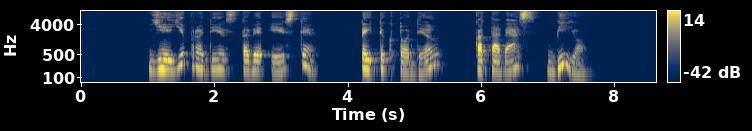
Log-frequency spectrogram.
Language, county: Lithuanian, Utena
